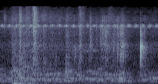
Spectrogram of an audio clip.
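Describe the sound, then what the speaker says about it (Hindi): Soft, low cooing from a Malwai pigeon, close by, in a short rhythmic series with a few faint chirps and background hum. "देखो भाई, कितना प्यारा कबूतर है"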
